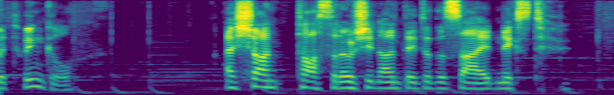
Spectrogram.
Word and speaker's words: Rocinante: How do I pronounce this? Riconante. Rocinante. Rocinante? I like this name. I want to pronounce it right. Is it Rico? Al Riconante. Oh, it's Rocinante.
